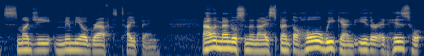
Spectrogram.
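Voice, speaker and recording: A man reading a children's novel aloud as a storybook narrator. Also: medium pitch.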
